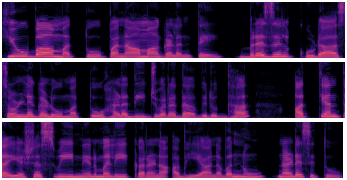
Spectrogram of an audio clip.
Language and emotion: Kannada, neutral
